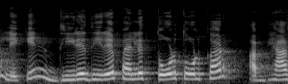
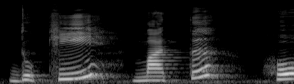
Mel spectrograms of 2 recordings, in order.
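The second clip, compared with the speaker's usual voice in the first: दुखी मत stretched very slowly; slow reading; much slower than usual. Shown as a demonstration. Teacher reads दुखी मत slowly for pupils to follow. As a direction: read it syllable by syllable. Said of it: "बोलकर अभ्यास करिएगा".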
